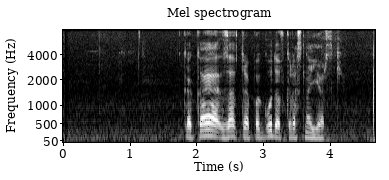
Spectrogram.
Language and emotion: Russian, neutral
